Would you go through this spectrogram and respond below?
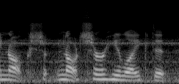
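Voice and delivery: ordinary delivery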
